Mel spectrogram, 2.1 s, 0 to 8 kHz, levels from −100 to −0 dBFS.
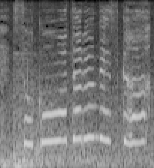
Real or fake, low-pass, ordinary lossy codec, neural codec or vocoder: real; none; none; none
